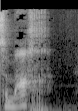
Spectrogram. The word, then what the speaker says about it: sumac: It's you might pronounce it sumac. I believe it's pronounced in the Middle East it's pronounced sumach.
